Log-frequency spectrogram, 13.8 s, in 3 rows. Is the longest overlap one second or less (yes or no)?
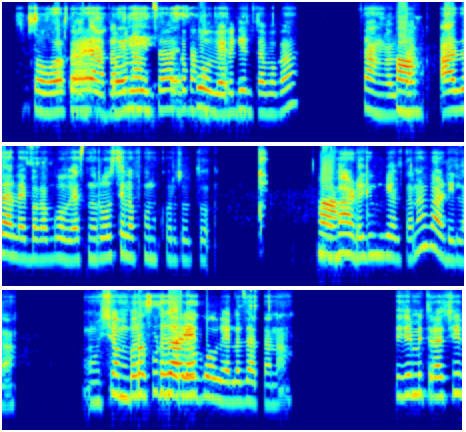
no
